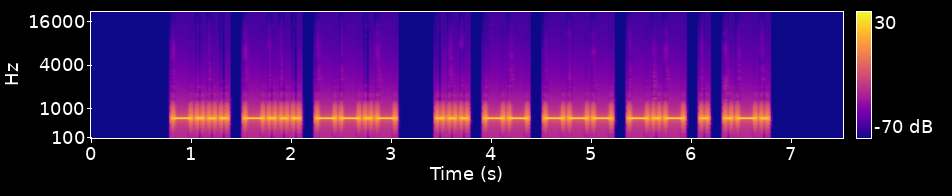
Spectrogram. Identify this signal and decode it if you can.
Morse code, heard as a keyed tone, about 20 wpm, 700 Hz. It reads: BBQ SMOKER
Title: Difficult Words - Speed-Racing with Hints - 20wpm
